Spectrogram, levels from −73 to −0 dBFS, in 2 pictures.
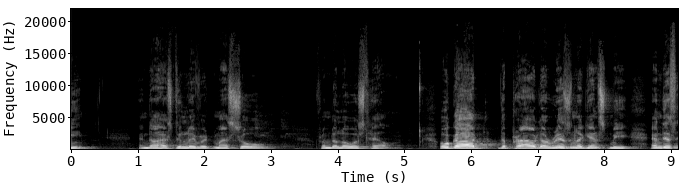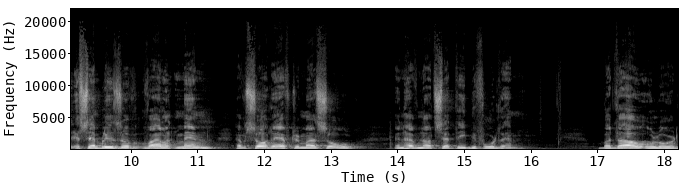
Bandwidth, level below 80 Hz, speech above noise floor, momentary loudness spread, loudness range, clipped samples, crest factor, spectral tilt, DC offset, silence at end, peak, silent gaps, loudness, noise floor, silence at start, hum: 18.5 kHz; -62 dBFS; 36 dB; 12 LU; 5 LU; under 0.1%; 14 dB; -6 dB/octave; under 0.1%; 0 s; -6 dBFS; none; -19 LUFS; -54 dBFS; 0 s; none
